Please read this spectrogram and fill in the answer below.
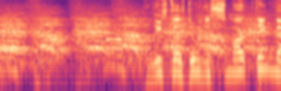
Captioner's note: fans chanting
